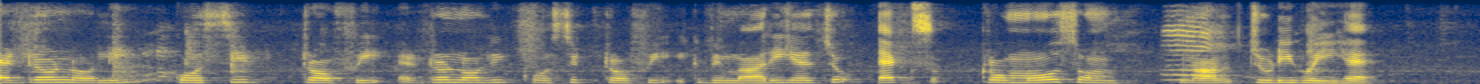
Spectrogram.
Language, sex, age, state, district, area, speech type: Punjabi, female, 30-45, Punjab, Mansa, urban, read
